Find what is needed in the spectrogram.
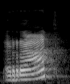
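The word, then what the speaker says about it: рад: So if you uh pronounce hard r in one word, it will mean one thing. But if you pronounce soft r, it will be another word. So for example, rad is glad and ryad is row.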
